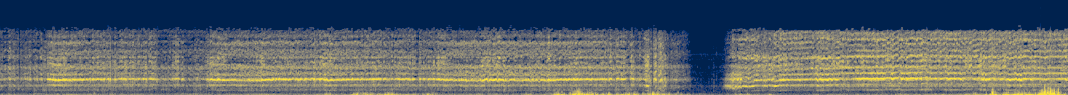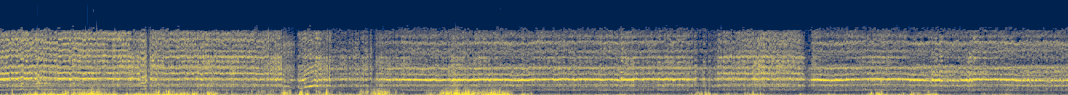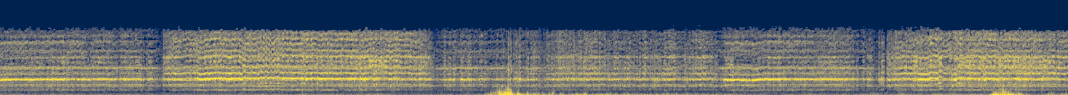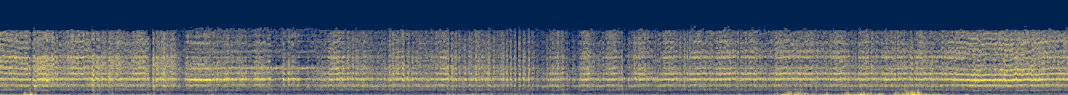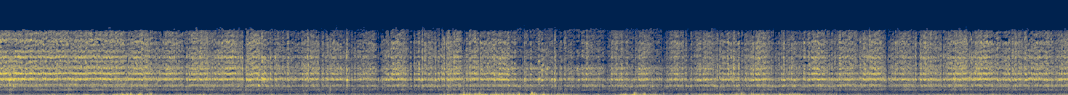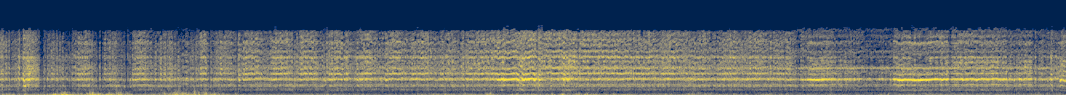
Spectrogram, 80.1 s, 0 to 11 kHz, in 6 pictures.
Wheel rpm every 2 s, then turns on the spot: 170, 160, 160, 160, 80, 160, 160, 160, 160, 160, 160, 170, 170, 160, 160, 160, 170, 170, 170, 170, 170, 170, 170, 170, 170, 170, 160, 170, 170, 170, 170, 170, 170, 170, 170, 170, 160, 170, 170, 150.
none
